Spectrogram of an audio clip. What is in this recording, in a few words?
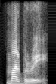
"mulberry", Indian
